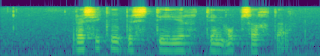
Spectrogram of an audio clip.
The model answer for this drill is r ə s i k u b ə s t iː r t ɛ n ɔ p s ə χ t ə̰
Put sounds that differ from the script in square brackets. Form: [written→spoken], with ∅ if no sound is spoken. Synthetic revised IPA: r ə s i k u b ə s t iː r t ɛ n ɔ p s ə χ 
